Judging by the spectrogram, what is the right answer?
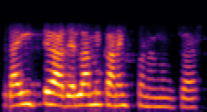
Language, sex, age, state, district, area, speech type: Tamil, female, 18-30, Tamil Nadu, Theni, rural, conversation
